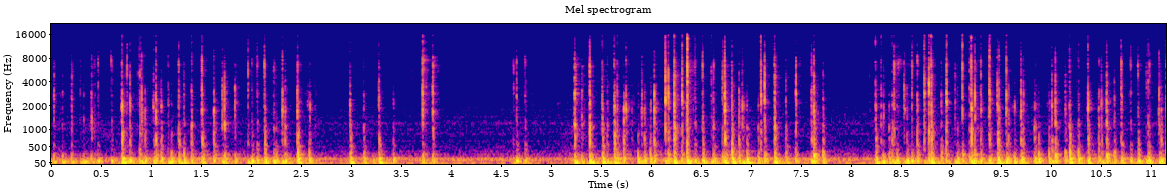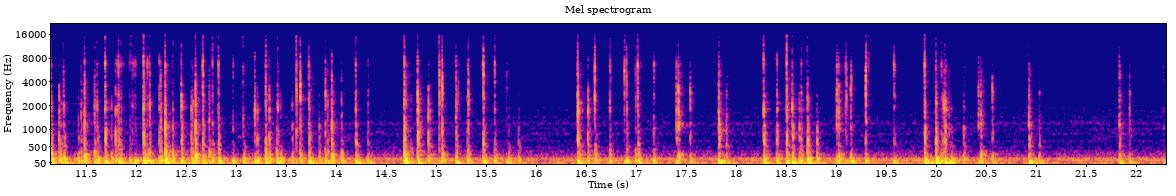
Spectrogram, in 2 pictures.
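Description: Typing on a computer keyboard: irregular runs of quick key clicks, broken by short pauses.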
